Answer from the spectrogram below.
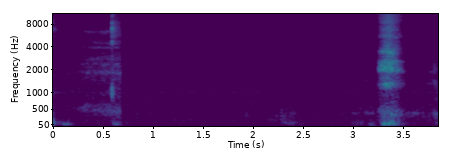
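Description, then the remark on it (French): A loud sneeze bursts out near the end after mostly quiet moments, preceded earlier by a brief sharp breathy burst; no one speaks. “Mes excuses pour euh, les écouteurs de podcast, j'éternue.”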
